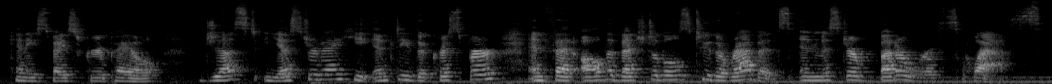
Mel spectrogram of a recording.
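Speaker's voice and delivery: plain reading voice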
